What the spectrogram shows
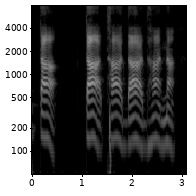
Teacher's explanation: ये ता होता है ये सीधे दांत पे टच होता है, इसलिए दंत बोलते हैं।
